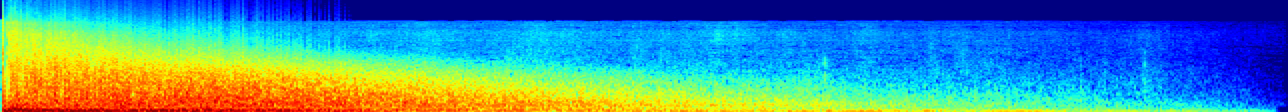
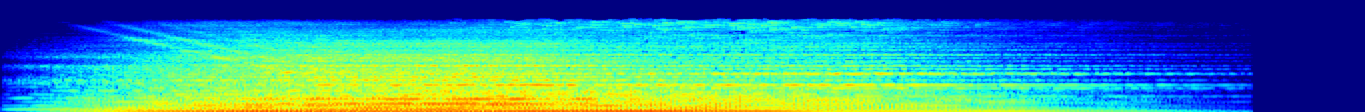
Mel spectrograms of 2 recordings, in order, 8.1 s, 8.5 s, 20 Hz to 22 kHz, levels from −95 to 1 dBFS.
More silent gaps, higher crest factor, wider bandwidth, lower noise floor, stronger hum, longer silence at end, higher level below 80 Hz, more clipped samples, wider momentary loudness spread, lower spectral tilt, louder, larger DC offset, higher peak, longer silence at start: neither; second, 8 dB vs 16 dB; about the same, 11 kHz vs 11 kHz; second, -53 dBFS vs -60 dBFS; neither; first, 2.25 s vs 1.8 s; first, -16 dBFS vs -26 dBFS; first, 8% vs under 0.1%; first, 23 LU vs 18 LU; about the same, -7 dB/octave vs -6 dB/octave; first, -7 LUFS vs -22 LUFS; neither; first, 0 dBFS vs -6 dBFS; second, 0 s vs 0.3 s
